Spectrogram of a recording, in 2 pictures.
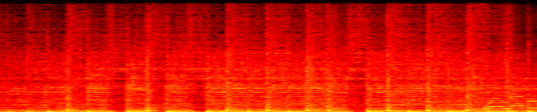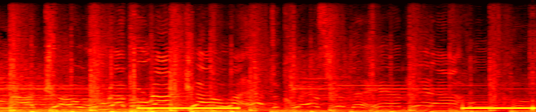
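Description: Telephone ringback tones from an outgoing call: two separate beeps, each about a second long, sound under loud, busy music.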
